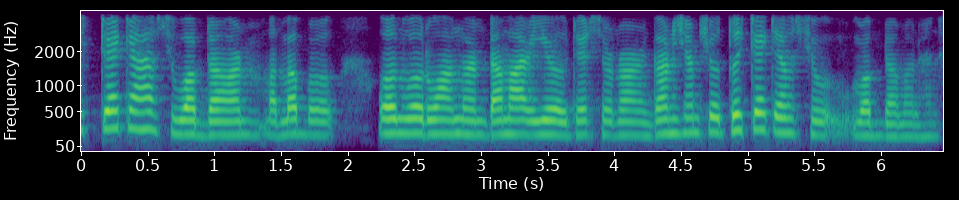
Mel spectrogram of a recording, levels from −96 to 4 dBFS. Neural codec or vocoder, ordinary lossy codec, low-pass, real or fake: autoencoder, 22.05 kHz, a latent of 192 numbers a frame, VITS, trained on one speaker; none; 3.6 kHz; fake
